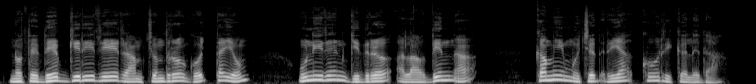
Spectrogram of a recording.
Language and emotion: Santali, neutral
